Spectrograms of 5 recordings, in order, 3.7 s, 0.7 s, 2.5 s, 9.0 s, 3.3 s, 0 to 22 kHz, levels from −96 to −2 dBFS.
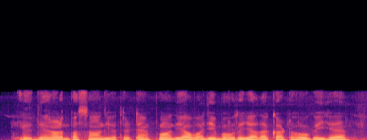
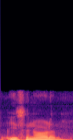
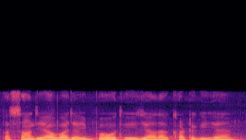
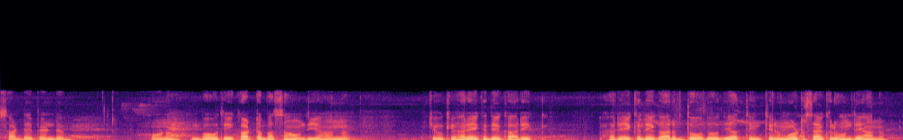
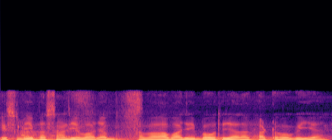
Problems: none marked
